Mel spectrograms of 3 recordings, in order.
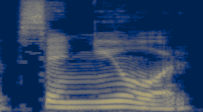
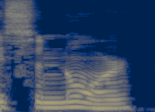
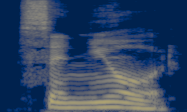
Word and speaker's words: señor: So, señor, we don't say senor, señor. Not compañero, compañero.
